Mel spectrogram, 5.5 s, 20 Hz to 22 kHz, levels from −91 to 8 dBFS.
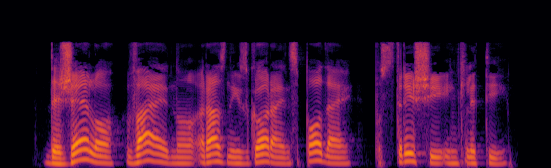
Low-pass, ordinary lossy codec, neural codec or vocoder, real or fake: none; none; none; real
